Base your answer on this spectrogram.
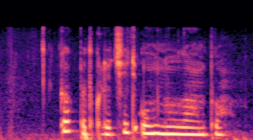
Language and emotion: Russian, sad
